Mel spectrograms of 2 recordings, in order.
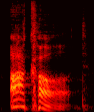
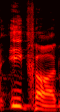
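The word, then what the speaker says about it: echad: It's pronounced akkad. Akkad. And that akkad or ekkad word, it means one with multiple components.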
